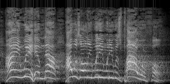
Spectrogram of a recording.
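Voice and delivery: high, loud, impassioned preaching; preaching at full force. Acted. Preacher to church, voicing Peter's fear, at full force. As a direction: drive it home to the congregation.

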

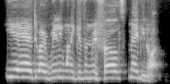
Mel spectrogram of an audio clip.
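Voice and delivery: high-pitched, doubtful inner voice; mock reluctance. Weighing whether to refer a win-lose person, mock reluctant. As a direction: voice your hesitation in a high, drawn-back tone.

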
